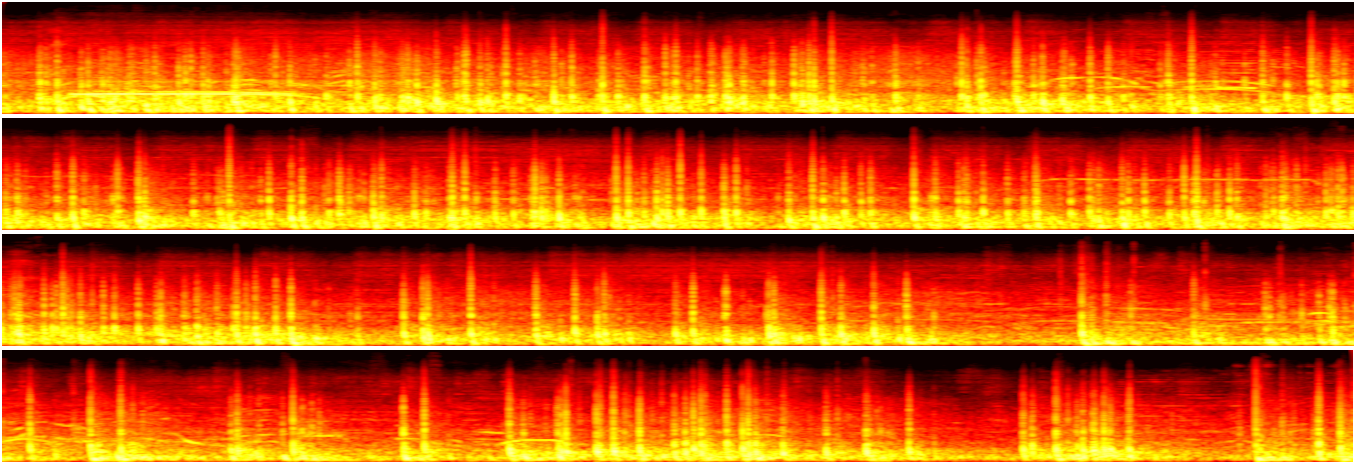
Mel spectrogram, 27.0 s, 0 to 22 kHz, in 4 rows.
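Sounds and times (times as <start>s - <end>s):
fireworks bangs and crackles: 0.0s - 27.0s.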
